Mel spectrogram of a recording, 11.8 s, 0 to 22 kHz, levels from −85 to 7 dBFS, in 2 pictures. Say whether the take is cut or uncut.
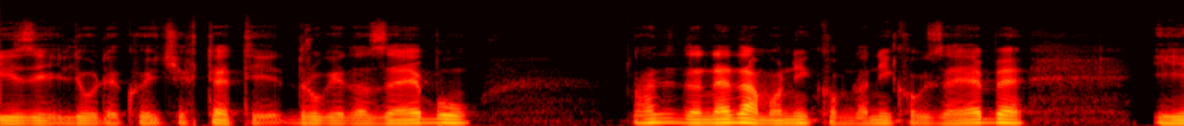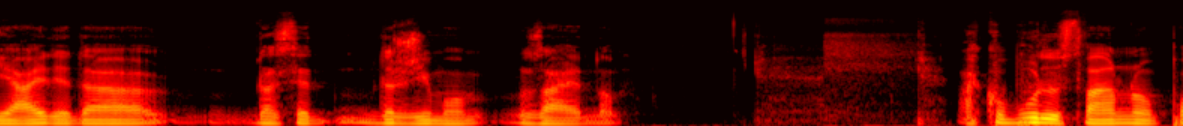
cut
